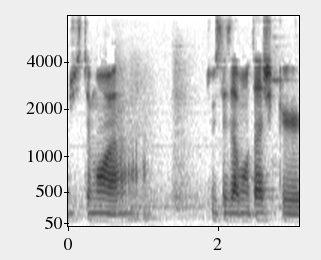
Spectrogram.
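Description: A man's fairly low, monotone voice with flat intonation amid noticeable background noise. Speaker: podcast host. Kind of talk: casual interview. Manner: halting, repeats words. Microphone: poor sound quality on his parts.

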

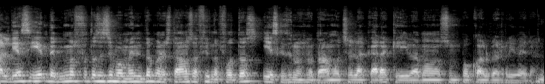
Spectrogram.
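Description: Speaking very fast in a Madrid accent, a man at medium pitch shows ordinary pitch variation against noticeable background noise. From Madrid, Spain. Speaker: podcast guest, unofficial collaborator. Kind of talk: casual chat.

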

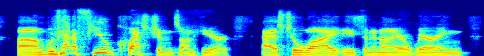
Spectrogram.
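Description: A man with an American accent, medium pitch and a bright, sharp tone, in a very clean recording with a silent background. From Ohio. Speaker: beer podcast host. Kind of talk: casual chat. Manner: halting.

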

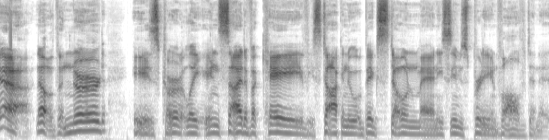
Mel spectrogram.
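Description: On a very clean recording with a silent background, a man puts on a raspy character voice of medium pitch at a moderate pace. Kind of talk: tough-guy bar brawler talk. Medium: actual play. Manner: gruff, blunt, casual.

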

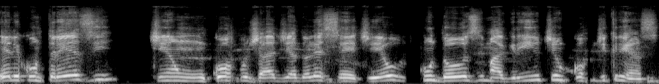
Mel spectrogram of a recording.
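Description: The man's pitch is high, with ordinary variation. He speaks at a fairly slow pace. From Rio de Janeiro, Brazil. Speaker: capoeira master and physical education teacher. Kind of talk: casual interview conversation.

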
